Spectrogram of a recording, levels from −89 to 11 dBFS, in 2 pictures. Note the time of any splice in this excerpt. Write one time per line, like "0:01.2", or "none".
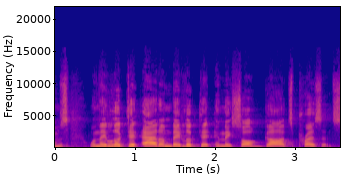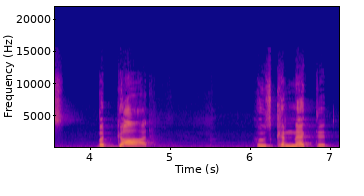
0:03.9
